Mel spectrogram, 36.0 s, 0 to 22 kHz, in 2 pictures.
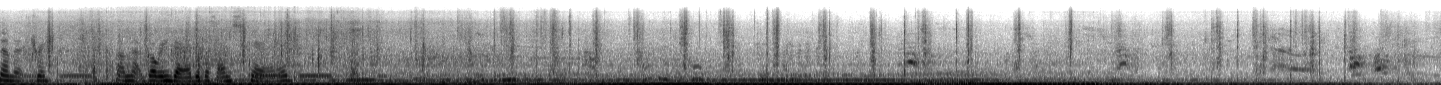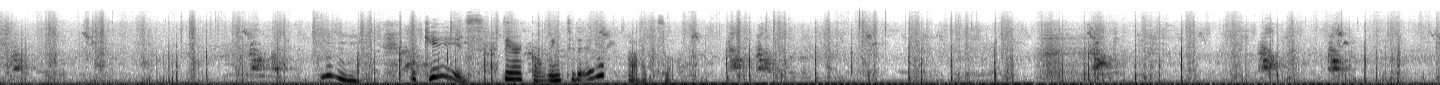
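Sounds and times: low rumble: 0:00.0 - 0:16.9
steady low hum: 0:00.0 - 0:18.0
footsteps crunching in snow: 0:00.0 - 0:36.0.

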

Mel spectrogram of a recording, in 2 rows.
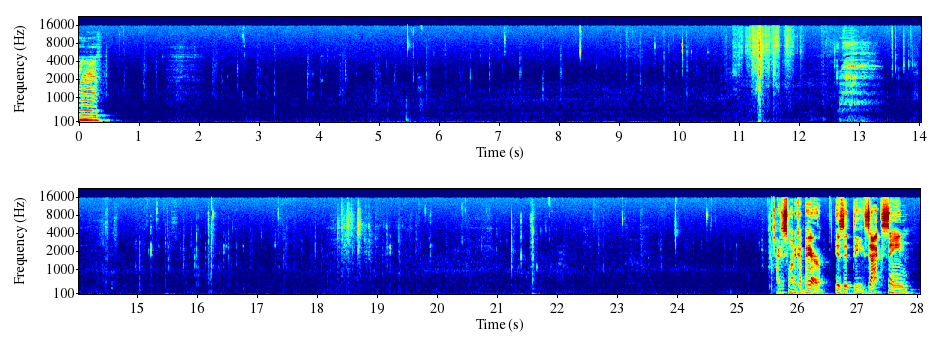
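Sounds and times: quiet chewing: 0:00.4 - 0:25.7
crunching chocolate coating: 0:00.5 - 0:11.0.

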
